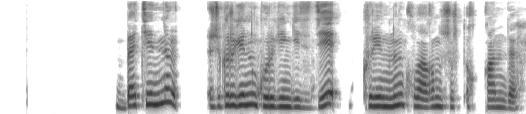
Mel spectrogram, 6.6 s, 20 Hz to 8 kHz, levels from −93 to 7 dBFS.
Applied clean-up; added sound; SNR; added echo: none; none; none; none.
